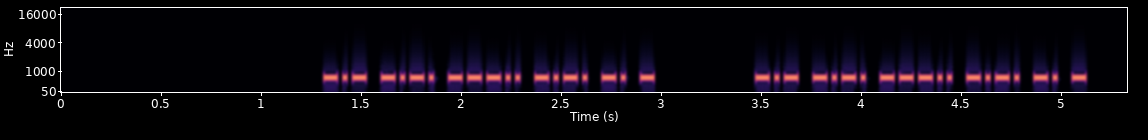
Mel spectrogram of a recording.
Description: Morse code, heard as a keyed tone, about 52 wpm, 700 Hz. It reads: KC8CNT KC8CNT
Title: USA Call Signs - 6 Characters - Repeated 2x - 50wpm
